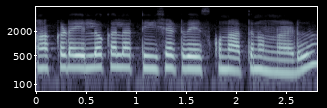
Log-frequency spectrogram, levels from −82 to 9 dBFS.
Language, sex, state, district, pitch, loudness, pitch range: Telugu, female, Telangana, Hyderabad, 255 Hz, -14 LUFS, 240-265 Hz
